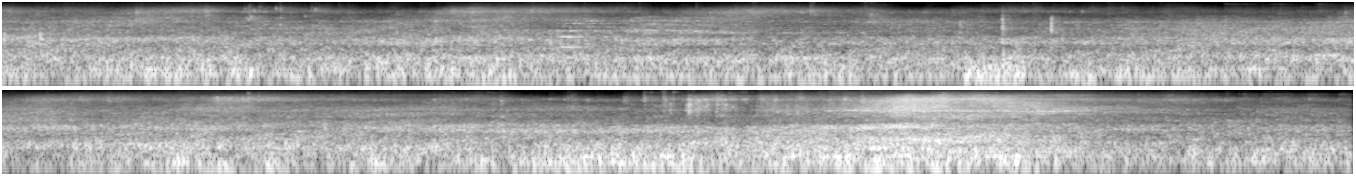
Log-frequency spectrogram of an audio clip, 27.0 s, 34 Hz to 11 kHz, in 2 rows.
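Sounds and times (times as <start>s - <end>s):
traffic rumble: 0.0s - 27.0s
car passing close: 19.3s - 26.6s.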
